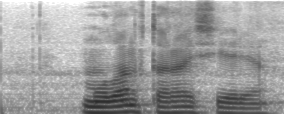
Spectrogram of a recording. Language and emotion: Russian, neutral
